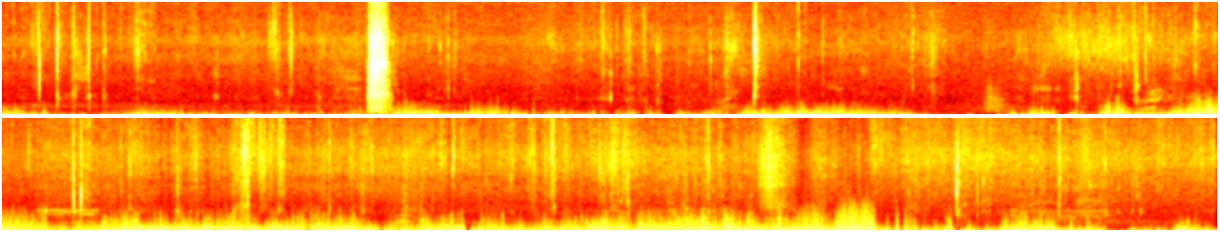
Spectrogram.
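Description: Wind buffeting the microphone in gusts, a rough low rumble that swells and drops, loudest and most continuous in the second half. A single sharp click about four seconds in.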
